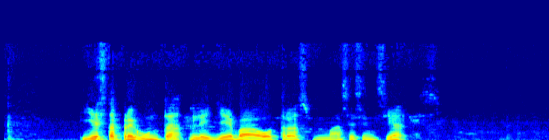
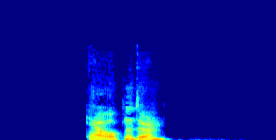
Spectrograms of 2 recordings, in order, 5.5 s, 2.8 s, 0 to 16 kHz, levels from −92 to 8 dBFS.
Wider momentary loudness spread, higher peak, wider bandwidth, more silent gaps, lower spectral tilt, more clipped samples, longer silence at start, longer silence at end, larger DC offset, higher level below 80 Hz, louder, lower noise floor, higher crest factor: first, 13 LU vs 6 LU; first, -4 dBFS vs -8 dBFS; first, 10 kHz vs 6.4 kHz; neither; about the same, -9.5 dB/octave vs -9 dB/octave; neither; about the same, 0.8 s vs 0.9 s; first, 1.45 s vs 1.1 s; neither; second, -62 dBFS vs -56 dBFS; about the same, -23 LUFS vs -23 LUFS; second, -70 dBFS vs -76 dBFS; about the same, 20 dB vs 20 dB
